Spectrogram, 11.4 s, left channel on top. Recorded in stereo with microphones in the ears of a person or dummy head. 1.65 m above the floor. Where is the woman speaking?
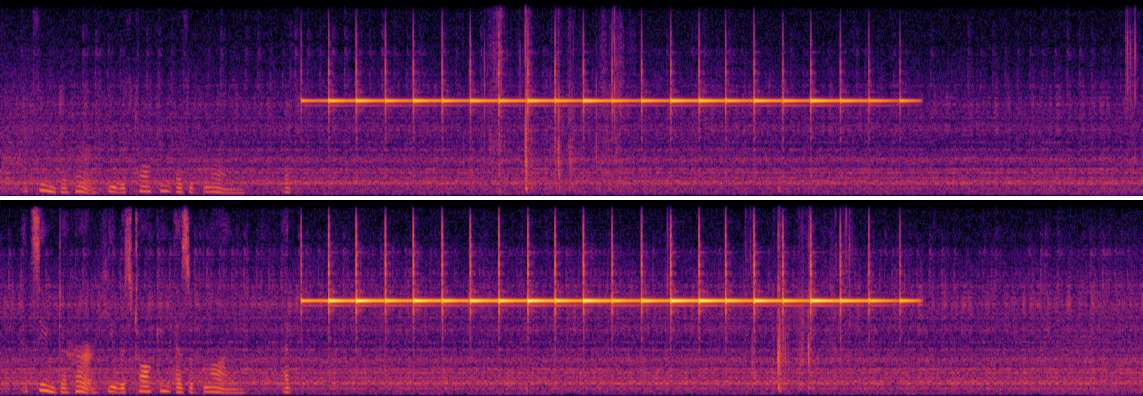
55° right (ahead or behind).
